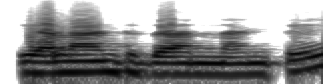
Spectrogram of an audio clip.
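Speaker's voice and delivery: ordinary delivery, nothing marked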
